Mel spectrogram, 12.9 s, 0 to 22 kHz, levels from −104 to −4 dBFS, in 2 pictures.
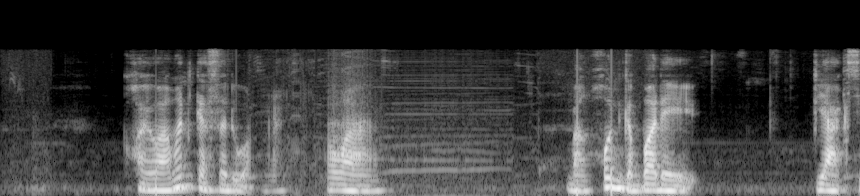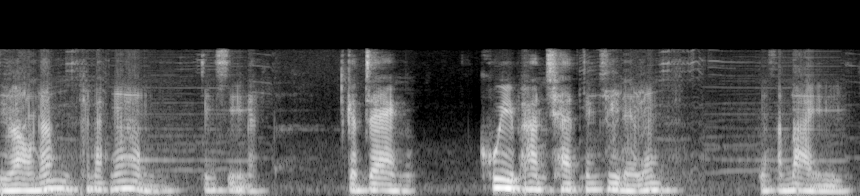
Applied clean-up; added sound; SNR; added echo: neural separator model SepFormer DNS4.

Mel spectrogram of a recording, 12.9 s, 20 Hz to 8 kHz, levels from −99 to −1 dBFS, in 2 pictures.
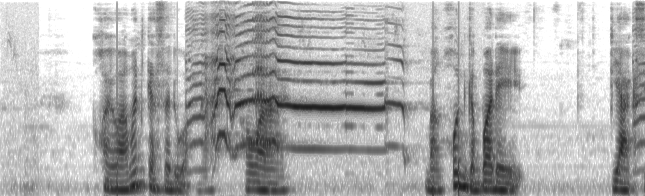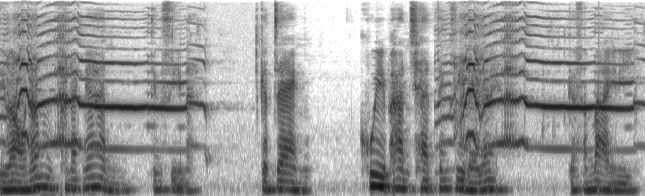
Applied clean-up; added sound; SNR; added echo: none; Chicken, rooster; -2 dB; none.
